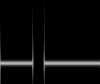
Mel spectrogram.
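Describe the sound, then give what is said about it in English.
A loud, steady censor bleep tone fills the moment, broken once by a short gap before resuming; no voices are audible beneath it. “Beep that one.”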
